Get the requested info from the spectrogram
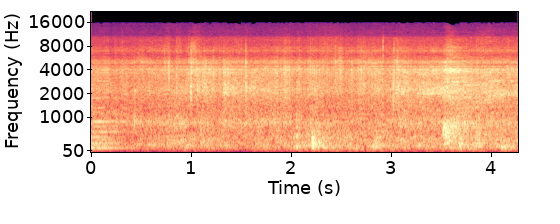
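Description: Church congregation rustling and shuffling, a steady hiss of movement and handled paper with a few light knocks, just after an organ's held closing chord stops.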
